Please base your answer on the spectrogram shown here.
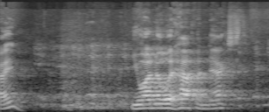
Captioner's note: laughter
